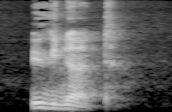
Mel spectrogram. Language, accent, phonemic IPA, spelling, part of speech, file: French, France, /yɡ.nɔt/, huguenote, adjective, LL-Q150 (fra)-huguenote.wav
- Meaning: feminine singular of huguenot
